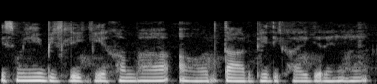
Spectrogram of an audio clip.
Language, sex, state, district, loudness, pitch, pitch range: Hindi, female, Chhattisgarh, Sukma, -15 LUFS, 160 Hz, 155-175 Hz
